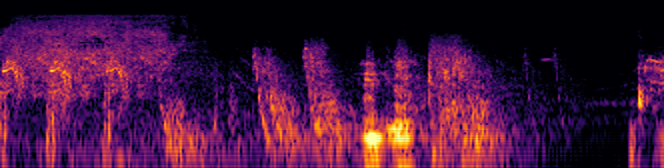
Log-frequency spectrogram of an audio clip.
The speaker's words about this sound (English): Hey, you men! Get that war beast settled!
